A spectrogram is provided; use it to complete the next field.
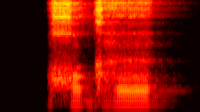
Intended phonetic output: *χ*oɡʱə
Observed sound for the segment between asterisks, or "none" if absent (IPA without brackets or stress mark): χ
